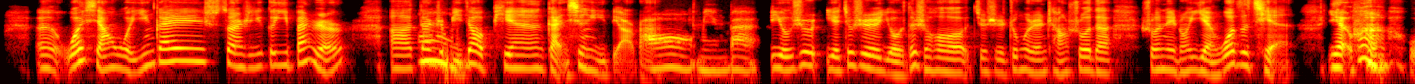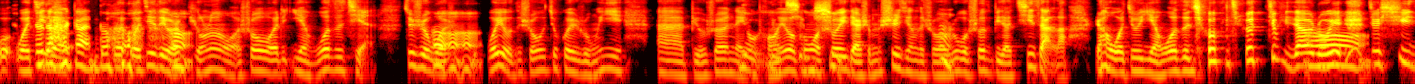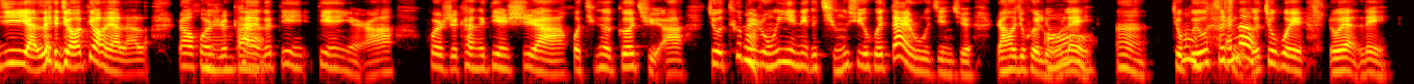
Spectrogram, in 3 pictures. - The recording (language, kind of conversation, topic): Chinese, podcast, 如果你只能再听一首歌，你最后想听哪一首？
- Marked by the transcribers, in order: chuckle; laughing while speaking: "有点儿感动"; laughing while speaking: "就 就 就比较容易就蓄积眼泪就要"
